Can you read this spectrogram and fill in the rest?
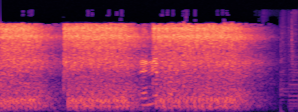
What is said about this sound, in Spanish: Hay una fuerte balacera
